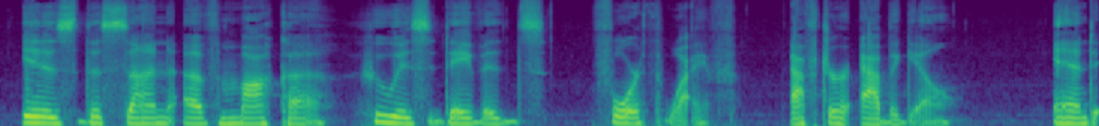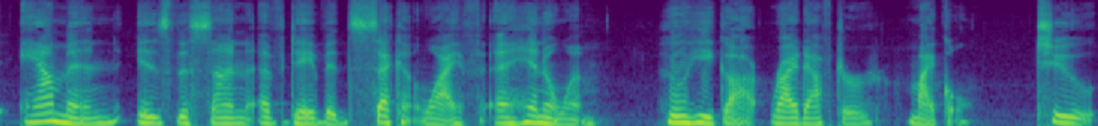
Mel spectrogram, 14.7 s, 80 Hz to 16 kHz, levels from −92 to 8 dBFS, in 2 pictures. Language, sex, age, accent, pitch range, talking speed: English, female, 40-59, American, 170-190 Hz, 120 wpm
